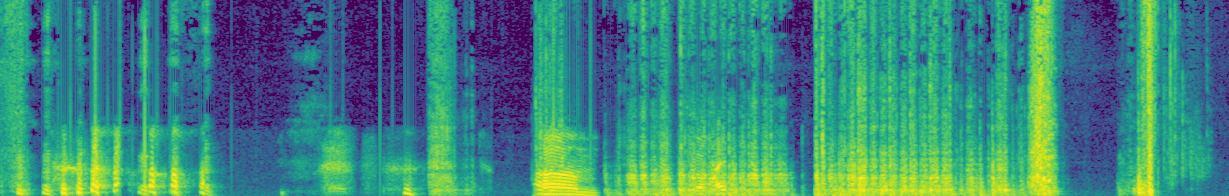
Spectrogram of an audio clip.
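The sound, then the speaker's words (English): A pen scratches loudly across paper while someone writes, giving several rough, rasping bursts of scraping between stretches of a man's talk. “What was that? Oh, I was writing something. I didn't know you heard that. Yeah, that was very loud.”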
